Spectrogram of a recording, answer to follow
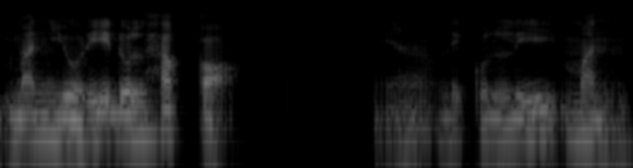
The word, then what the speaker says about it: من: Ya, likulli man. Tadi antum bacanya min. Ya, lihat yuridu itu fiil. Nggak mungkin huruf jar min masuk ke fiil. Ya. Ya. Nah, jadi man di situ.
